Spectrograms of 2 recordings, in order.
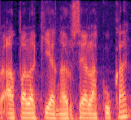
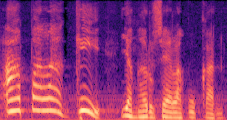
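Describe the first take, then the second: First: It is said flat, like a statement. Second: It is said with a lively question tune.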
